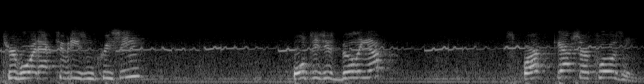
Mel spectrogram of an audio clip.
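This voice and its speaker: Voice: high-pitched, fairly even intonation, moderate pace, close to an everyday voice. A young performer playing an eager, obedient boy lab assistant in a 1950s science fiction serial, reporting earnestly. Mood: alert, dutiful. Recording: muffled, noisy vintage serial soundtrack.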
